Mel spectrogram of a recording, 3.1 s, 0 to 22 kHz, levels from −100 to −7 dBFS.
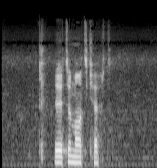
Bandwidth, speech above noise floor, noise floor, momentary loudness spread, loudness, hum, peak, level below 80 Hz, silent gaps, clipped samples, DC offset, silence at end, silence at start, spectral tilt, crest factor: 13 kHz; 35 dB; -53 dBFS; 16 LU; -19 LUFS; none; -2 dBFS; -56 dBFS; none; under 0.1%; under 0.1%; 0.95 s; 0.75 s; -5 dB/octave; 20 dB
